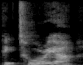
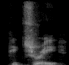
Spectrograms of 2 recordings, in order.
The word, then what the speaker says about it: Pictory: Obviously, I use things like Pictoria. Pictory is how What you is pronounce Victoria?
